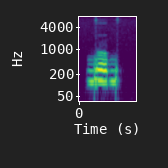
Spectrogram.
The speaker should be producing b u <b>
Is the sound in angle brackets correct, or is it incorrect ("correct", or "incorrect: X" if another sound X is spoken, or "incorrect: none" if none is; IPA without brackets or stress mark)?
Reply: correct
